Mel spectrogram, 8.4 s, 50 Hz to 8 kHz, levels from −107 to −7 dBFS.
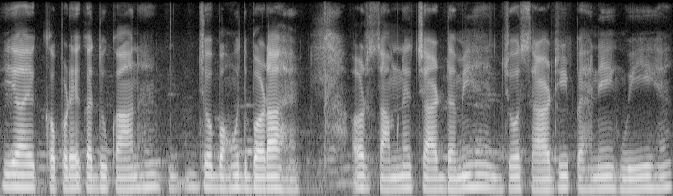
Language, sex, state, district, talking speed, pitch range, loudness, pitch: Hindi, male, Chhattisgarh, Raipur, 145 wpm, 125-135 Hz, -23 LUFS, 130 Hz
